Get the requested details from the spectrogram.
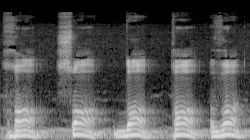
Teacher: وهو التفخيم والترقيق التفخيم مجموع في قول العلماء خص ضغط قظ اي حرف من الحروف اللي ذكرناها الان هنقرا هنمل الفم واحنا بنقراه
